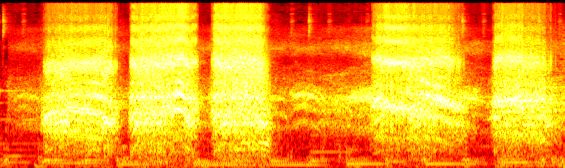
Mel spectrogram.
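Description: A man imitates crow caws with his voice, giving five loud, harsh, close-up caws in a broken rhythm with short pauses between them.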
